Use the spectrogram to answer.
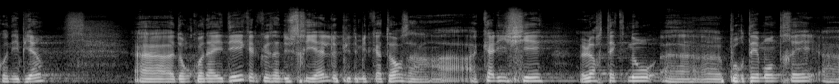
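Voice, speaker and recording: Over noticeable background noise, a man with a Toulouse accent speaks at a fairly slow pace, his fairly high pitch kept fairly even. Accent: Toulouse (southern French). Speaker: startup director. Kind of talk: conference talk. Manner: hesitant, many fillers and repetitions.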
